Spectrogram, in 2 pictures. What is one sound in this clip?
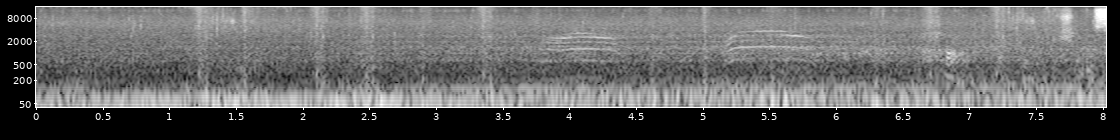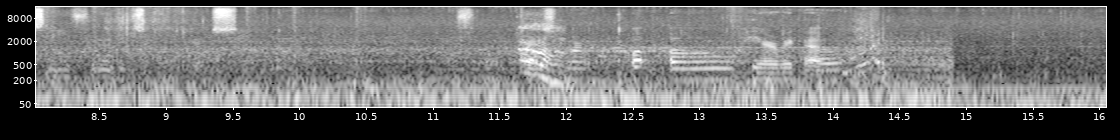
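Footsteps crunch softly through grass and dirt.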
